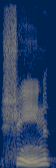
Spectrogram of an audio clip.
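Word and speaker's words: שין: scen s and then Sheen sh sh and then Tav T sound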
